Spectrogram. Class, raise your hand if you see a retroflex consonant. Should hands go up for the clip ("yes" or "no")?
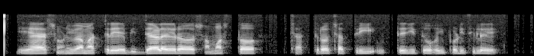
yes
